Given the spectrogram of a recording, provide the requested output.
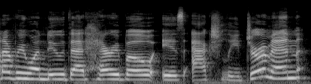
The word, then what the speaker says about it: Haribo: Maybe not everyone knew that Haribo is actually German. We pronounce it Hari. Haribo.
